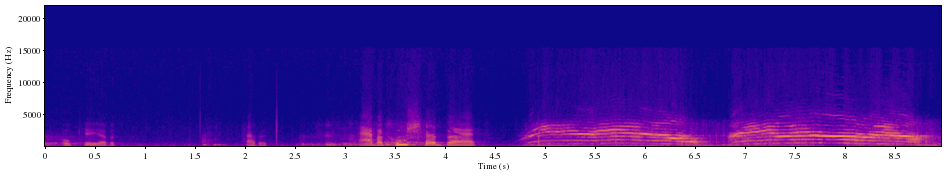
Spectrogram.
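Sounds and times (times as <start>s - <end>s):
speech: 0.2s - 0.9s, 1.6s - 5.0s
cat yowling after tail stepped on: 4.7s - 8.9s.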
